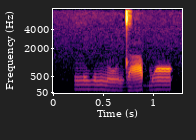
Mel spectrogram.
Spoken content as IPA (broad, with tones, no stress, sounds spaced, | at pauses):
l i˧ n ũ˨ d a˨˦ b ɔ̃˦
